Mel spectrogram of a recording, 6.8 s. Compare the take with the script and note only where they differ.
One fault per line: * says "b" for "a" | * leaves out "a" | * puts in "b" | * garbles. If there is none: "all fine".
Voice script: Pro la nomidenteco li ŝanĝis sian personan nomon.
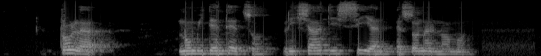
all fine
